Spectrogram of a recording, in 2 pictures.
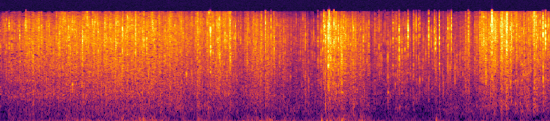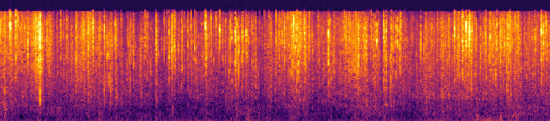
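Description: Metallic foil pom poms are shaken and crinkled up close, their thin foil strips giving a dense, bright rustling crinkle that swells and fades in waves. A steady low hum sits underneath throughout.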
